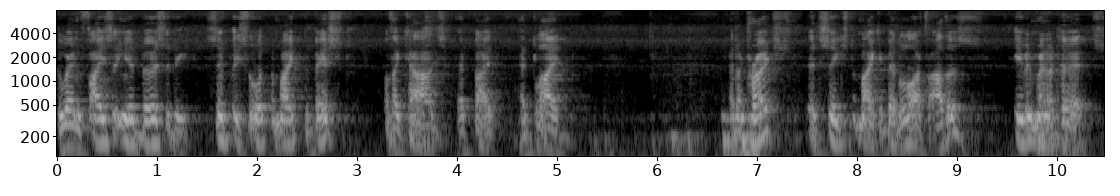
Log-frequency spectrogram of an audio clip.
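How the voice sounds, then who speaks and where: A man speaks with an Australian accent at a moderate pace. He makes long, frequent pauses. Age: 60s. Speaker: politician. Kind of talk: parliamentary maiden speech. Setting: parliament chamber. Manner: impassioned; formal.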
